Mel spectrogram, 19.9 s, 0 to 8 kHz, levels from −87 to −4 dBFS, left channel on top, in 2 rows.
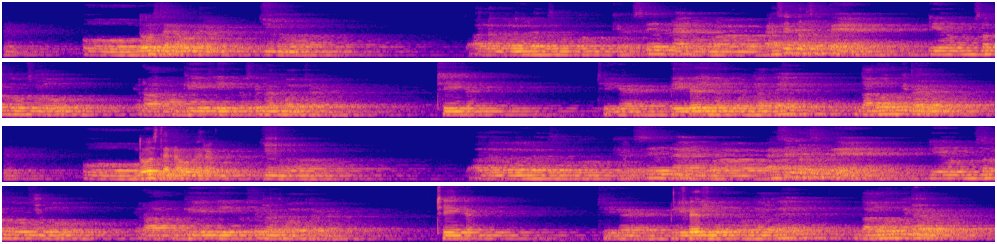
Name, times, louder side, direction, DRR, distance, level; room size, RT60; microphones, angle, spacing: voice 1, 0.8-1.5 2.6-3.1 4.6-8.7 9.3-10.6 11.2-13.2 15.9-16.3 16.6-17.9 18.4-19.3, equal, 50° left, -5 dB, 2.2 m, -27 dB
voice 2, 1.3-2.2 2.6-3.0 10.3-10.4 12.6-12.8 14.3-14.7 16.8-16.9 19.0-19.3, right 2 dB, 75° right, 5 dB, 0.7 m, -24 dB
14.0 x 4.8 x 3.5 m, 2.4 s
head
